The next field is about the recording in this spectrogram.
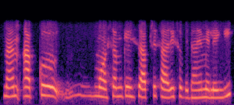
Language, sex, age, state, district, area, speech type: Hindi, female, 30-45, Madhya Pradesh, Jabalpur, urban, conversation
